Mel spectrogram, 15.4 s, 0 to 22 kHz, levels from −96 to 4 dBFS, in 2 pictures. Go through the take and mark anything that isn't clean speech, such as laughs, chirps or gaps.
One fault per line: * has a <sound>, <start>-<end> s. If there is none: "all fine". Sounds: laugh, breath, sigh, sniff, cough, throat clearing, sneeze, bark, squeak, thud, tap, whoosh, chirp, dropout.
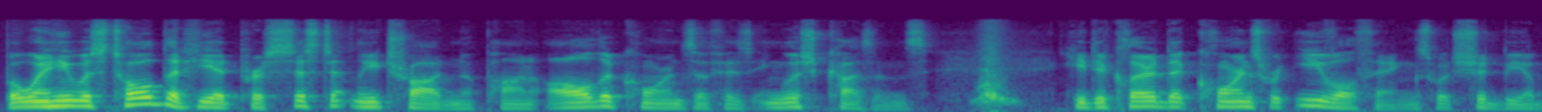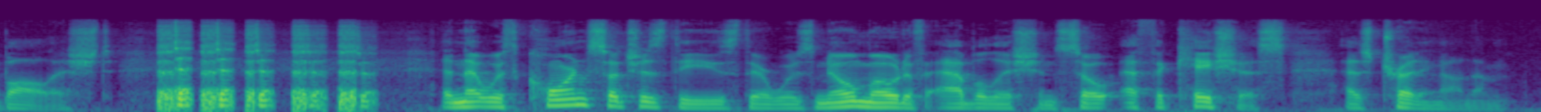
* has a whoosh, 4.8-5.1 s
* has a laugh, 8.5-9.6 s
